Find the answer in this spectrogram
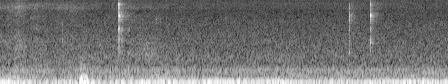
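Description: Near silence: room tone with a soft thud under a second in and a few faint clicks, one a little over a second in and two close together near the end.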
